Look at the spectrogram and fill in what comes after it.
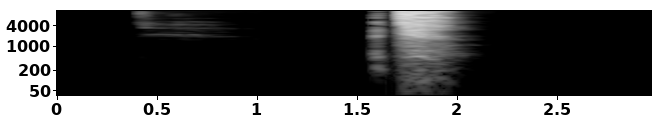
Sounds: Sneeze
